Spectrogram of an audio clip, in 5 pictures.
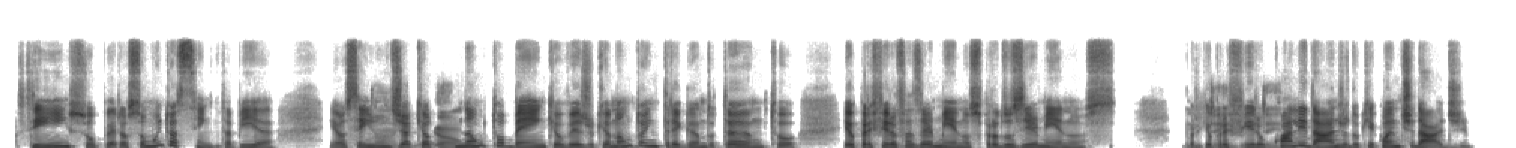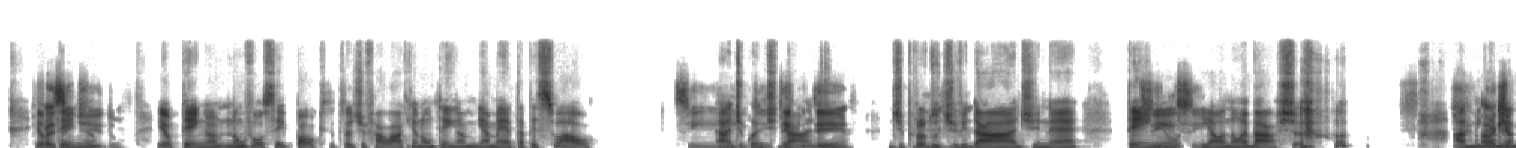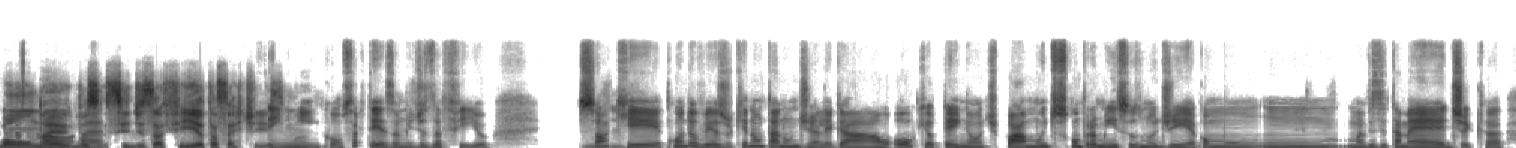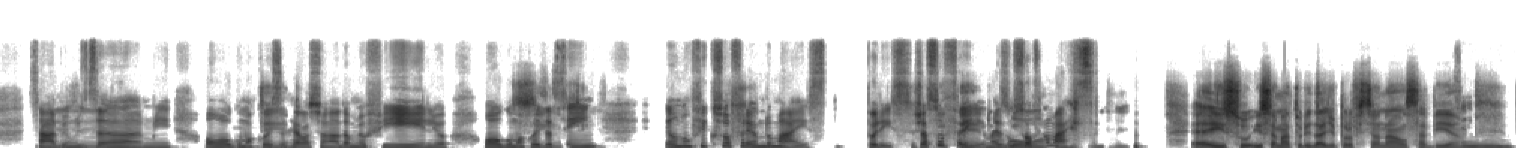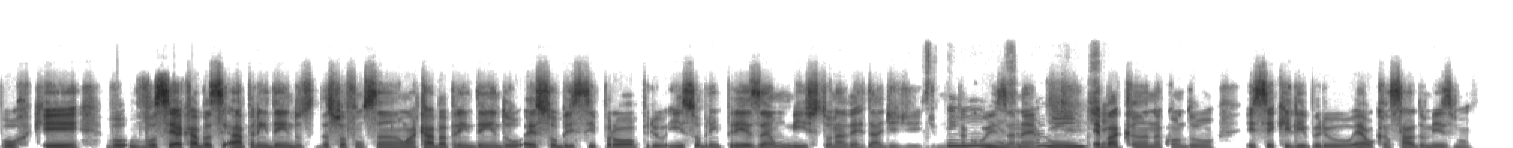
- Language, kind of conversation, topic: Portuguese, podcast, Como você equilibra trabalho e autocuidado?
- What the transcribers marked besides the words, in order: laugh; other background noise; unintelligible speech; laugh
